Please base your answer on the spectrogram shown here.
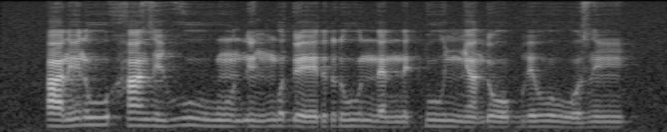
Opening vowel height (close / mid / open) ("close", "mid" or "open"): open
